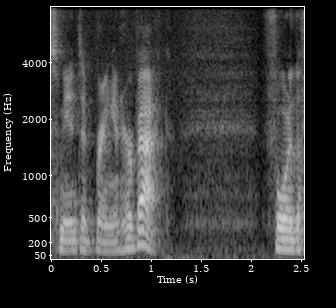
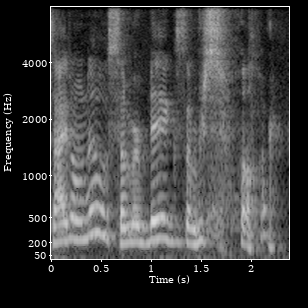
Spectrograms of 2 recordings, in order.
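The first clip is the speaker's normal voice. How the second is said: flustered chef; 11 semitones higher than usual. Retold or imitated. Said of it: "He says".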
